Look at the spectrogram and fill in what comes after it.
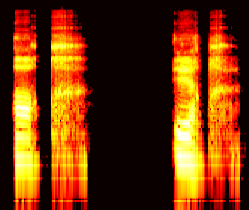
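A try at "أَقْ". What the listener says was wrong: نہیں غلط. خلخلہ کیوں کر رہے ہیں؟ میں لمبا کرو بول رہا ہوں، خلخلہ کر رہے ہیں.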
